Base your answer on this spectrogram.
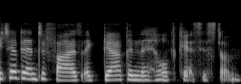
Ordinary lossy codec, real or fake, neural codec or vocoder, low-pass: MP3, 64 kbps; fake; codec, 44.1 kHz, 2.6 kbps, SNAC; 7.2 kHz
